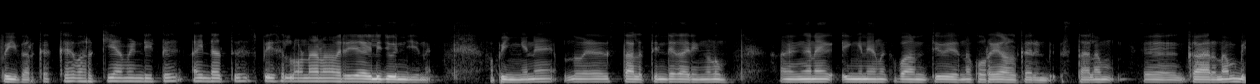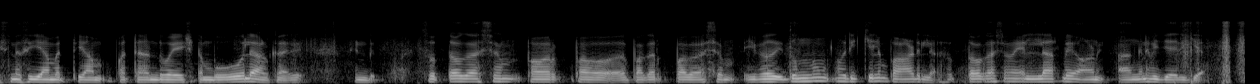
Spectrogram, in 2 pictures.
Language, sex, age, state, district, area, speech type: Malayalam, male, 18-30, Kerala, Wayanad, rural, spontaneous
